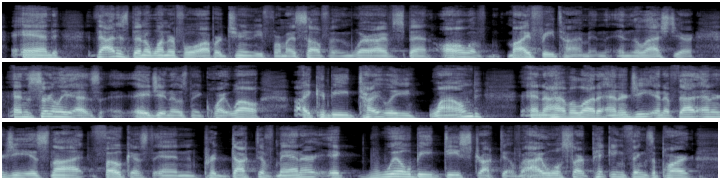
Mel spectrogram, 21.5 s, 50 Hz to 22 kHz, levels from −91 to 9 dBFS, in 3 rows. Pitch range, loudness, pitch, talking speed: 125-150 Hz, -18 LUFS, 140 Hz, 175 wpm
